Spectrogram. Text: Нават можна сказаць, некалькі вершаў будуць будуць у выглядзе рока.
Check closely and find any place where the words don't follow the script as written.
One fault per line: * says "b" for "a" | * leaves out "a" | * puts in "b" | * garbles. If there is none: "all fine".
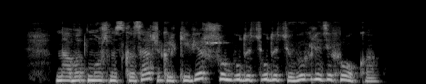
all fine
